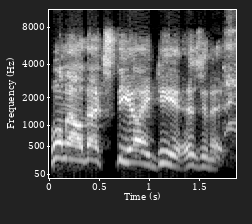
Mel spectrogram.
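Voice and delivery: bad, thick, laid-on put-on Scottish accent. Speaker retelling what the cardiologist said while they signed, bad thick Scottish accent. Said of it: "in a very thick Scottish accent, which I'm terrible at".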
